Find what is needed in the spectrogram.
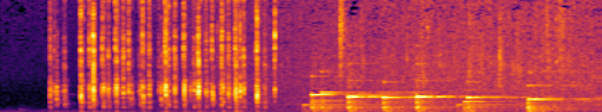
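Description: Rapid keyboard typing clicks for about two seconds, then piano music starts about three seconds in, a light melody of single struck notes.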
